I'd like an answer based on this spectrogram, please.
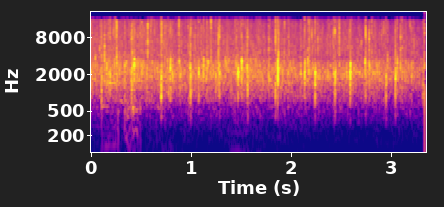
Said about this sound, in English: Woo! Come on, you want to clap? Let's give the Lord a big hand.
